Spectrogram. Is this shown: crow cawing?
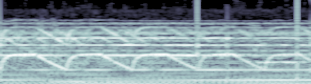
no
